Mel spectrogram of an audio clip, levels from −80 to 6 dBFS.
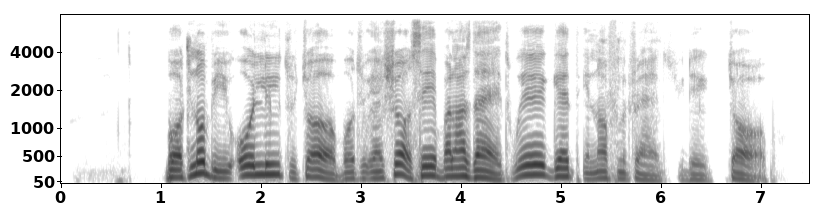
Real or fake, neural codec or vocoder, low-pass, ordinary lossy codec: real; none; 7.2 kHz; none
